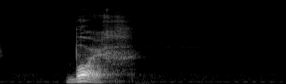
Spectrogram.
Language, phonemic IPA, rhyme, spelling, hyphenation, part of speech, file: Dutch, /bɔrx/, -ɔrx, borg, borg, noun / verb, Nl-borg.ogg
- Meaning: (noun) 1. surety, bail 2. guarantor 3. deposit; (verb) 1. singular past indicative of bergen 2. inflection of borgen: first-person singular present indicative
